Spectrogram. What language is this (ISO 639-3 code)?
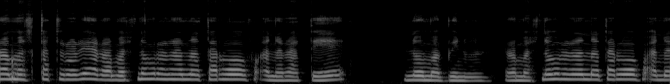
sps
